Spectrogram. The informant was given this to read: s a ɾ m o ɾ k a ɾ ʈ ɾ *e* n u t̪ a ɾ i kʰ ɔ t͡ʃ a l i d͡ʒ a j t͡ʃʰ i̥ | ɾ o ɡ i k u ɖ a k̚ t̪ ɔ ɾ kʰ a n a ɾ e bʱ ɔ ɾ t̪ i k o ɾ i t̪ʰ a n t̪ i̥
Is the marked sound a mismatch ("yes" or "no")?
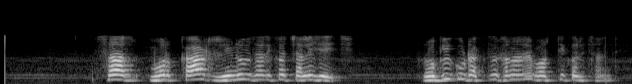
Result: yes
